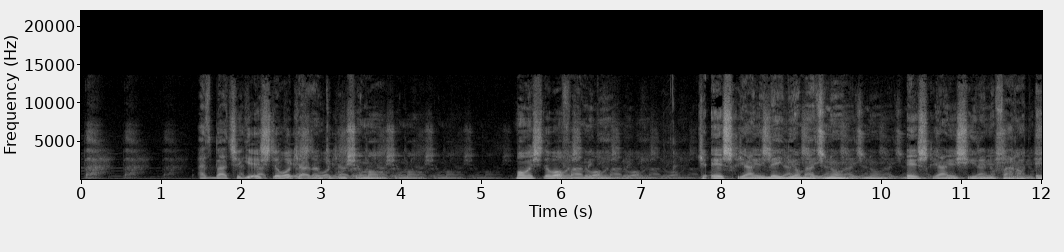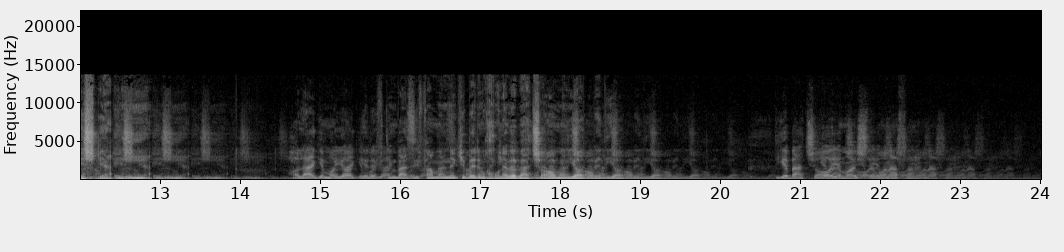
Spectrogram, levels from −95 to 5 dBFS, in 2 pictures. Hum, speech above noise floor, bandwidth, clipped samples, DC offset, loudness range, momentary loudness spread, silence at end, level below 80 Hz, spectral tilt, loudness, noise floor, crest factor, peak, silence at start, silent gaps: none; 30 dB; 13.5 kHz; under 0.1%; under 0.1%; 14 LU; 22 LU; 0.85 s; -54 dBFS; -4.5 dB/octave; -38 LUFS; -68 dBFS; 22 dB; -16 dBFS; 0.05 s; none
